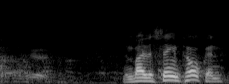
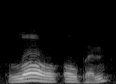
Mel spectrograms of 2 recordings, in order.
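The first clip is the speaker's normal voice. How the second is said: slow, lower demo of the low open voice; 6 semitones lower, 4 dB quieter than usual. Shown as a demonstration. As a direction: drop the jaw and let it sound low and open. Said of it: "subheading G".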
